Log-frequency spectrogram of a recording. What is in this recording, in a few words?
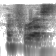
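"fRus", Standard Southern British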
